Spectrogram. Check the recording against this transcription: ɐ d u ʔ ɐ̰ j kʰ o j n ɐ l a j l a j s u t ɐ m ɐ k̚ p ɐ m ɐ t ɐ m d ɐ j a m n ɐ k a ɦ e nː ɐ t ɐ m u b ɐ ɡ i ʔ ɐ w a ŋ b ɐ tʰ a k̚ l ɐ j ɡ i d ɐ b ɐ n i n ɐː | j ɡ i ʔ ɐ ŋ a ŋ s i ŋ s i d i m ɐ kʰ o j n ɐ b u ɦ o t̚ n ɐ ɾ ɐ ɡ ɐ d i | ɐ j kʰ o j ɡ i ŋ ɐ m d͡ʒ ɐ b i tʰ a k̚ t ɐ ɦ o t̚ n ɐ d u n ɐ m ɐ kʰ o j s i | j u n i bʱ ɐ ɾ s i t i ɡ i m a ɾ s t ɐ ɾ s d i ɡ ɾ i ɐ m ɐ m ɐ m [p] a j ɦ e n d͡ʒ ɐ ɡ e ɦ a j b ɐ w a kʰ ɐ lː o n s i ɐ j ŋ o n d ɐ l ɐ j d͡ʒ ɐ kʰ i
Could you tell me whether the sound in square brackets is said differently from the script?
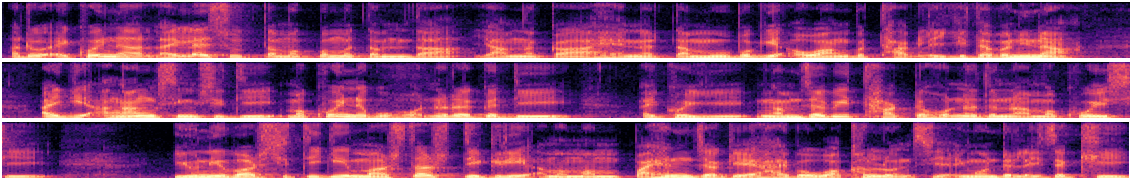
no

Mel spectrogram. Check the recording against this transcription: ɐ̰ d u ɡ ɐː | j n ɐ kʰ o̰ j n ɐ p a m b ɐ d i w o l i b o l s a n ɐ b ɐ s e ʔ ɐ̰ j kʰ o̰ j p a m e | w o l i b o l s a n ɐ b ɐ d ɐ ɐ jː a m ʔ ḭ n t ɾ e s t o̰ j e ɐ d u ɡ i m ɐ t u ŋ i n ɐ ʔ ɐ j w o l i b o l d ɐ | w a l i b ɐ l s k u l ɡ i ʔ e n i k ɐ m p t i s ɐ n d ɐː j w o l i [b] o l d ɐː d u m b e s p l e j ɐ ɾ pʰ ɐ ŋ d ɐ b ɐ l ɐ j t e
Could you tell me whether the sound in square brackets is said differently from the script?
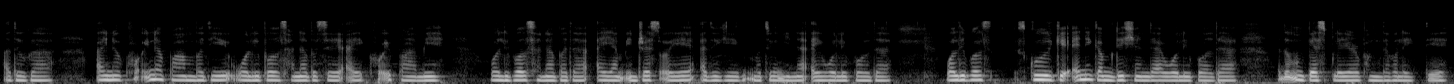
no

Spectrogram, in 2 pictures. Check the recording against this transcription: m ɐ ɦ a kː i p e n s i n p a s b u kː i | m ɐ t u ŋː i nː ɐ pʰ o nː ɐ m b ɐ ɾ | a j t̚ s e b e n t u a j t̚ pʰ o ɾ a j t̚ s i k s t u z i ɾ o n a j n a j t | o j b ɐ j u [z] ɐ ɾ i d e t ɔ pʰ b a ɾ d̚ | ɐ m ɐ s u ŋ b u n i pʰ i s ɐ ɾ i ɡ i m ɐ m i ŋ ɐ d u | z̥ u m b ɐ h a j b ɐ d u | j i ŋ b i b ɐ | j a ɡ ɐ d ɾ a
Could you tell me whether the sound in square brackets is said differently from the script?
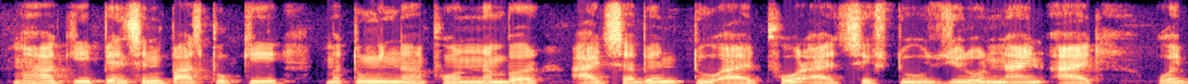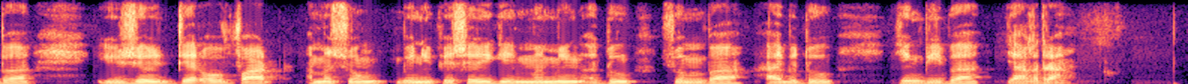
no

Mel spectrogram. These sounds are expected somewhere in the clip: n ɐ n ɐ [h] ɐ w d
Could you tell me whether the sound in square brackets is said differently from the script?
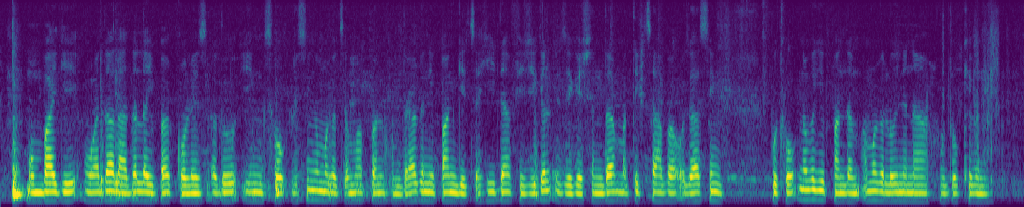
no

